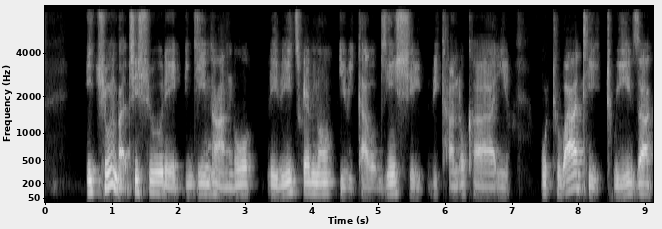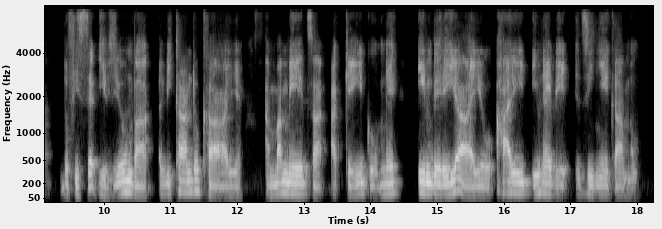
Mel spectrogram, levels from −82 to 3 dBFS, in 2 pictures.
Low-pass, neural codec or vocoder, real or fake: 7.2 kHz; codec, 16 kHz, 1.1 kbps, Voila-Tokenizer; fake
